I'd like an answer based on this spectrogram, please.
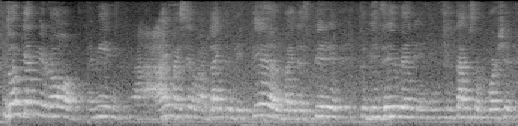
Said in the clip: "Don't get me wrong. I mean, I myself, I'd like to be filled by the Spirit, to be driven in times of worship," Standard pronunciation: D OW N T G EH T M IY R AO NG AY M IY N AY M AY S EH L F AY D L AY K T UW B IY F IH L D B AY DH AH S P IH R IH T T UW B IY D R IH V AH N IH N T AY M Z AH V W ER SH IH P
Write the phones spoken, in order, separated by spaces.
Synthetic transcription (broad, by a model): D OW N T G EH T M IY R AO AY M IY N AY M AY S EH L F AY D L AY K T UW B IY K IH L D B AY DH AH S P IH R IH T T UW B IY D R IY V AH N IH N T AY M S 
